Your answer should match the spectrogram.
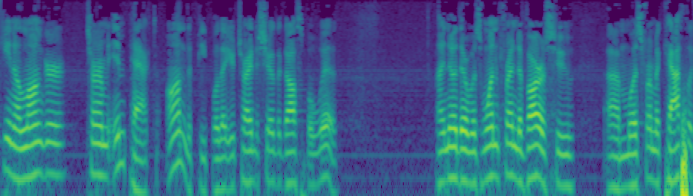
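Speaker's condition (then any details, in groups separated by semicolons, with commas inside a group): No condition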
